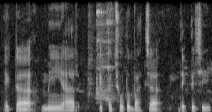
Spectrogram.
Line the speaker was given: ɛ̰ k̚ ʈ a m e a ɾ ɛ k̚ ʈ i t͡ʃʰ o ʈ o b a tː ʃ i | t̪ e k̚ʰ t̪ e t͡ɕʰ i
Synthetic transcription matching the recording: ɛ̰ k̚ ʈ a m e a ɾ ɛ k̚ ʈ a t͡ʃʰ o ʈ o b a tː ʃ a | d̪ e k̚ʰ t̪ e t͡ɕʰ i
